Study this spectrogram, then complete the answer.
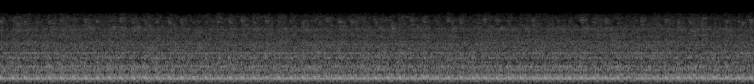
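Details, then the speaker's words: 1990 Buick Regal GS V6 idling in park after low-power fault repaired, O2 sensors warming toward closed loop: smooth, even idle hum with a steady low tone, no misses or knocks. "oh this car is so happy now all right so everything is looking absolutely beautiful"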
